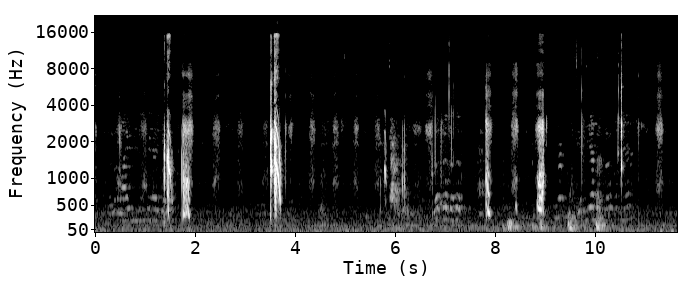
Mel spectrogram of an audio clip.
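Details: A little child's hiccups: short, sharp voiced catches recurring at irregular intervals, about 28 a minute, in a quiet room.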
